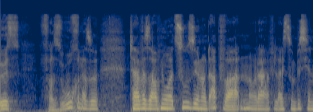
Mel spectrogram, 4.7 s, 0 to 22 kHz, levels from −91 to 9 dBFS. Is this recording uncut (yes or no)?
no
